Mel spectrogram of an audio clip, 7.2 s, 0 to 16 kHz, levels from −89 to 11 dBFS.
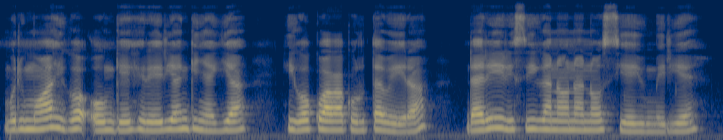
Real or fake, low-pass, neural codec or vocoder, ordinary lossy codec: real; 14.4 kHz; none; none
